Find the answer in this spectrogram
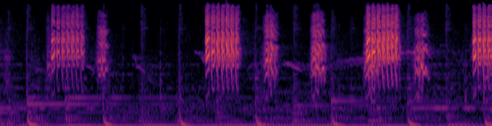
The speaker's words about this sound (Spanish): ¿Lo identificas? Sí, es el canto de la cotorra. Bueno, no sé si las argentinas tienen un acento más quedo, más arrastrado, pero lo cierto es que esta especie, considerada invasora, está proliferando en la ciudad de Guadalajara.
